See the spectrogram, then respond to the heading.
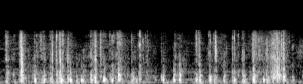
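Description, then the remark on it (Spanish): Rapid, uneven keyboard typing heard over an unmuted microphone: a dense stream of sharp clicking keystrokes that runs steadily for about three seconds, fairly loud and with no talking over it. “¿Quién está golpeando teclado, hombre?”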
